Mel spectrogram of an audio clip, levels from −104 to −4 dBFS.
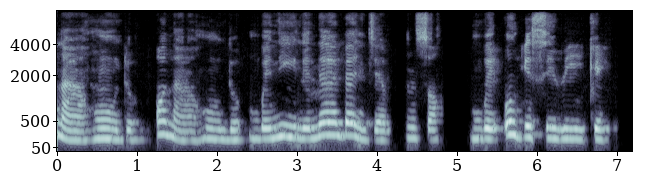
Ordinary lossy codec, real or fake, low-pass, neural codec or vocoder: none; fake; none; codec, 16 kHz, 16 kbps, FreqCodec, smaller model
